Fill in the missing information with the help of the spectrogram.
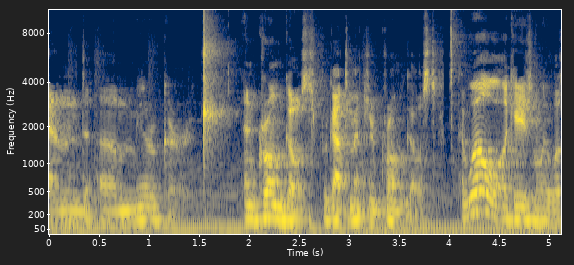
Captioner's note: snaps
